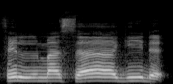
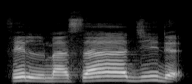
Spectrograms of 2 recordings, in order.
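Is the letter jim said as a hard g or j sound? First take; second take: hard g; j. First: The jim is said as a hard g sound. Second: The jim is said as a j sound. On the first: The speaker calls it wrong. "Jangan sampai dibaca" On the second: The speaker calls it right.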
